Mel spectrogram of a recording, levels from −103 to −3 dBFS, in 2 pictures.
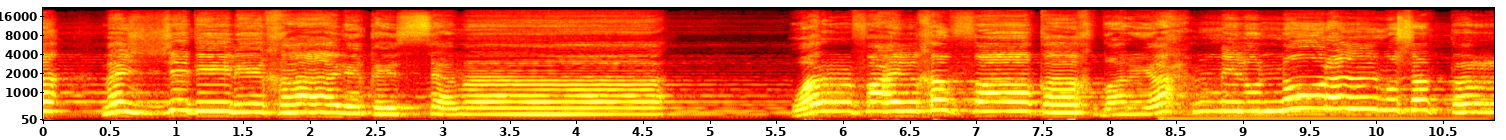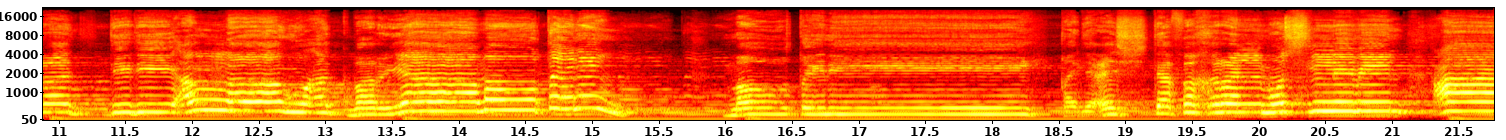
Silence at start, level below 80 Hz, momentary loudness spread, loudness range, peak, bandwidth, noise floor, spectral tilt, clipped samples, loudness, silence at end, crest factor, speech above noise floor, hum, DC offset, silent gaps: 0 s; -46 dBFS; 10 LU; 6 LU; -2 dBFS; over 20 kHz; -39 dBFS; -3.5 dB/octave; under 0.1%; -16 LUFS; 0 s; 14 dB; 23 dB; none; under 0.1%; none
